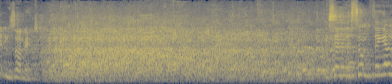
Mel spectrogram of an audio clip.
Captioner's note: audience laughing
